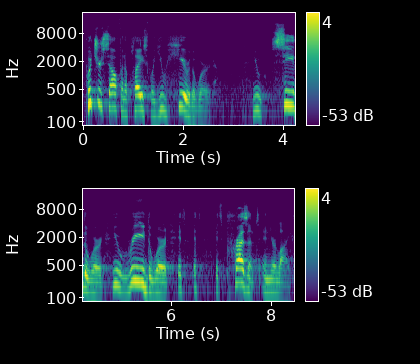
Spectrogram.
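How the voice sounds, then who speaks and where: A pastor preaching a sermon, earnest, often repeating words as he restarts, moving between loud stressed phrases and quiet asides. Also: fairly high pitch, sing-song, unhurried.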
